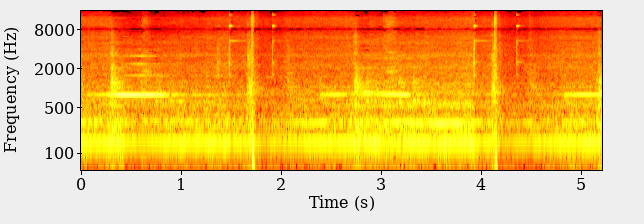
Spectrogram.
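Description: High-speed roll-type welded wire mesh machine running: a steady hum under a repeating work cycle, with a short tone and a sharp metallic clank about every two and a half seconds, clanking twice.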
